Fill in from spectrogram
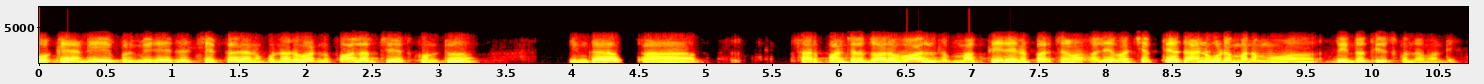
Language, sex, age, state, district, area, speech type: Telugu, male, 30-45, Andhra Pradesh, Kurnool, rural, conversation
